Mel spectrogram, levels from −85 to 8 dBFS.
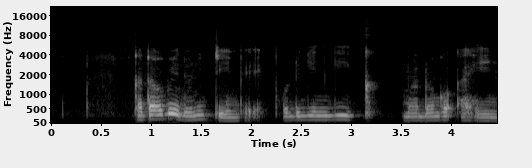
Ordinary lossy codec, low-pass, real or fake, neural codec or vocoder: Opus, 32 kbps; 19.8 kHz; real; none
